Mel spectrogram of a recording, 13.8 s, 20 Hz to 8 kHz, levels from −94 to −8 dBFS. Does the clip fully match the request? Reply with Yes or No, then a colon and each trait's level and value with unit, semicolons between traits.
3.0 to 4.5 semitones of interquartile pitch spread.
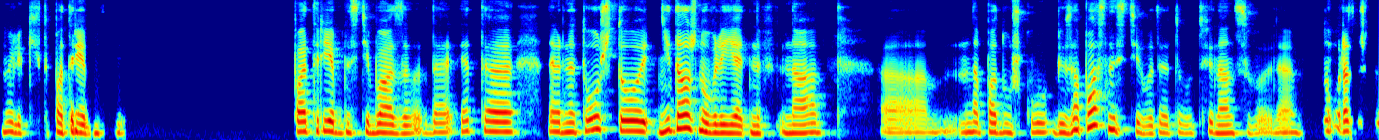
Yes: average, 3.5 semitones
